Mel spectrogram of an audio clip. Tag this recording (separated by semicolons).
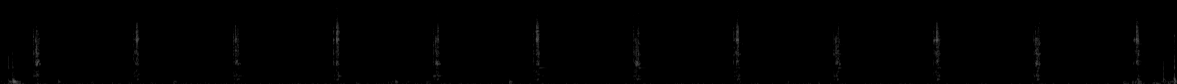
clock; tac; tic; tic-tac; time; wall-clock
